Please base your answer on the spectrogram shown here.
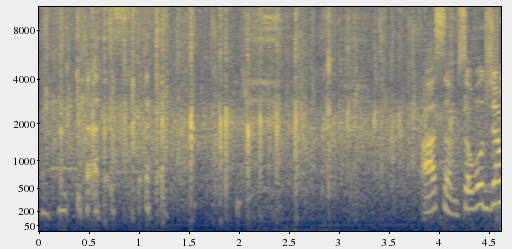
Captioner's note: applause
